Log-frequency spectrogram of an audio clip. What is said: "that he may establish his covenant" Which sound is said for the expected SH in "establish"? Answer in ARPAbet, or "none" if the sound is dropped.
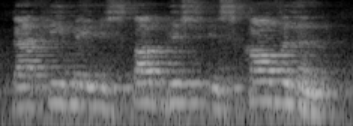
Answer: SH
